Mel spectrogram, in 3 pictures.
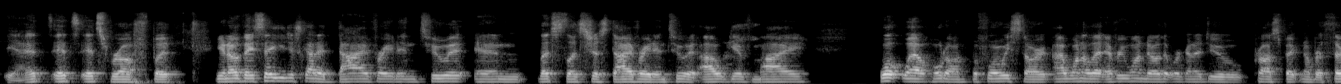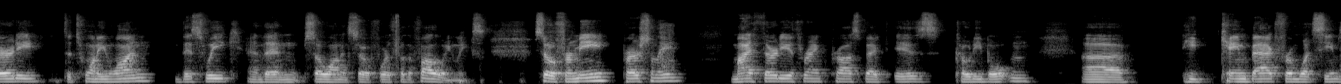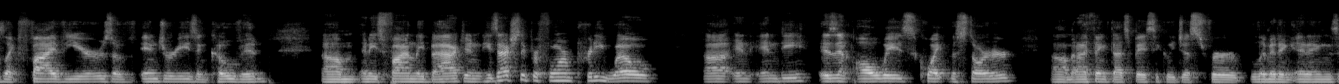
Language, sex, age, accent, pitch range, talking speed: English, male, 20-39, American, 120-145 Hz, 175 wpm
